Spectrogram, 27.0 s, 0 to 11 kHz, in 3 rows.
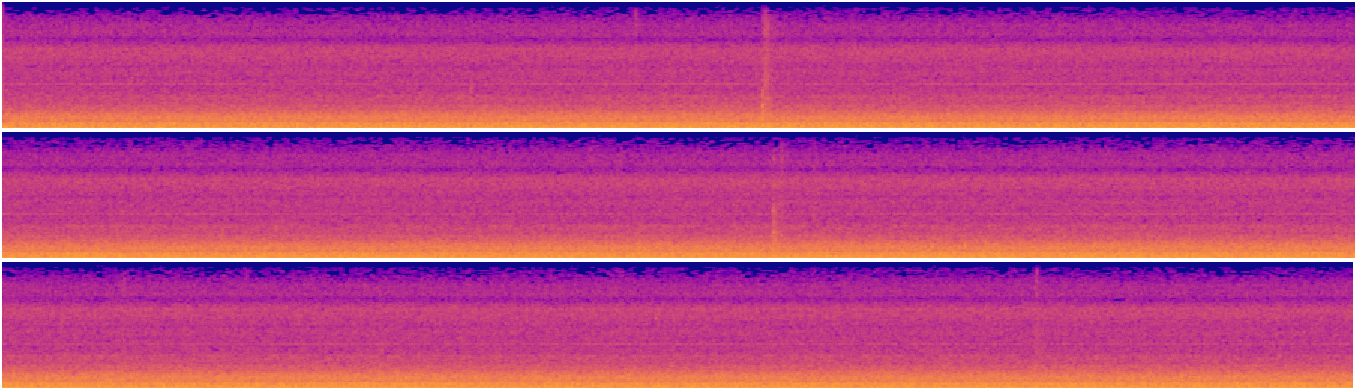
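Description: Steady cabin noise inside an Airbus A321 in flight: the turbofan engines and rushing air make an even, constant drone with a faint steady tone running through it.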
